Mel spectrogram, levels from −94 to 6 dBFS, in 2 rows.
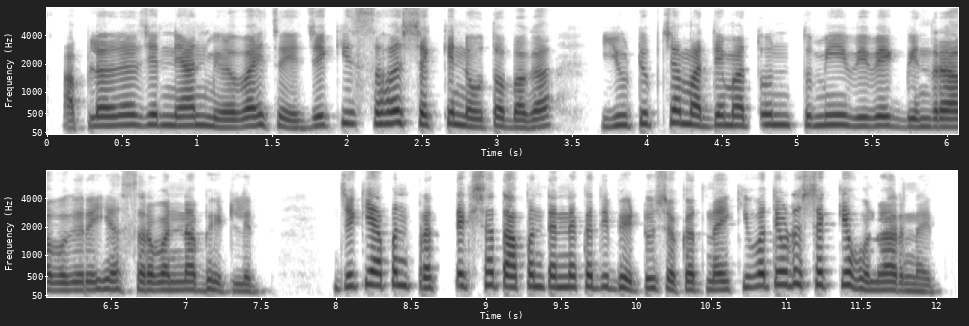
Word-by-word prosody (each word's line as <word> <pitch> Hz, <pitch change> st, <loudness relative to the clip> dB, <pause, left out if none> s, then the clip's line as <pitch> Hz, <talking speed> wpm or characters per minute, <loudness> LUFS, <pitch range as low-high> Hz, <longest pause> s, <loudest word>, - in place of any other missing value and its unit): आपल्याला 215 Hz, +7 st, +1 dB
जे 235 Hz, +1 st, -1 dB
ज्ञान 220 Hz, -1 st, 0 dB
मिळवायचं 205 Hz, +3 st, 0 dB
आहे, 170 Hz, -3 st, -2 dB
जे 205 Hz, +7 st, -1 dB
की 275 Hz, -1 st, -3 dB
सहज 265 Hz, +2 st, +2 dB
शक्य 245 Hz, +2 st, 0 dB
नव्हतं 195 Hz, -2 st, 0 dB
बघा.YouTubeच्या 215 Hz, -, -2 dB
माध्यमातून 230 Hz, 0 st, 0 dB
तुम्ही 230 Hz, +1 st, -1 dB
विवेक 205 Hz, -1 st, -1 dB
बिंद्रा 190 Hz, 0 st, +2 dB
वगैरे 185 Hz, +2 st, -1 dB
या 195 Hz, -, 0 dB
सर्वांना 185 Hz, 0 st, +1 dB
भेटलेत. 160 Hz, -4 st, -5 dB, 0.6 s
जे 270 Hz, -, +2 dB
की 310 Hz, +4 st, +1 dB
आपण 295 Hz, 0 st, +4 dB
प्रत्यक्षात 270 Hz, +4 st, 0 dB
आपण 260 Hz, +1 st, +4 dB
त्यांना 255 Hz, 0 st, +2 dB
कधी 255 Hz, -1 st, +1 dB
भेटू 225 Hz, +1 st, 0 dB
शकत 195 Hz, 0 st, 0 dB
नाही 190 Hz, 0 st, +2 dB
किंवा 260 Hz, +3 st, +2 dB
तेवढं 310 Hz, +1 st, +3 dB
शक्य 305 Hz, 0 st, +2 dB
होणार 190 Hz, -7 st, +1 dB
नाहीत, 155 Hz, -3 st, -5 dB
220 Hz, 170 wpm, -23 LUFS, 190-255 Hz, 0.6 s, आपण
